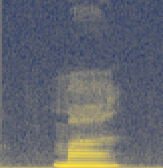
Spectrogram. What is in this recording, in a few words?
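"man", first tone, chinese pinyin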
